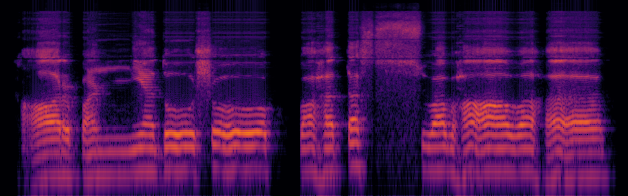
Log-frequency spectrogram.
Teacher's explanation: So it is conjunct consonant. So here before conjunct consonant there is short vowel ta, a. So conjunct consonant's first letter will be doubled.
